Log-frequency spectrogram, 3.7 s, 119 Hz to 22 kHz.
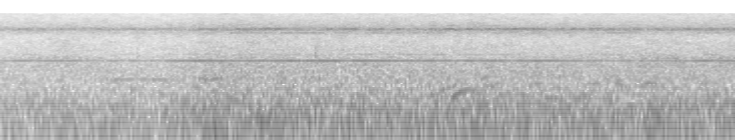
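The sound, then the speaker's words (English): A steady, loud roar of a Boeing 747 jumbo jet's engines with a high-pitched turbine whine, swelling slightly after the first second and holding constant throughout. “The huge aircraft is itself cause for excitement.”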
